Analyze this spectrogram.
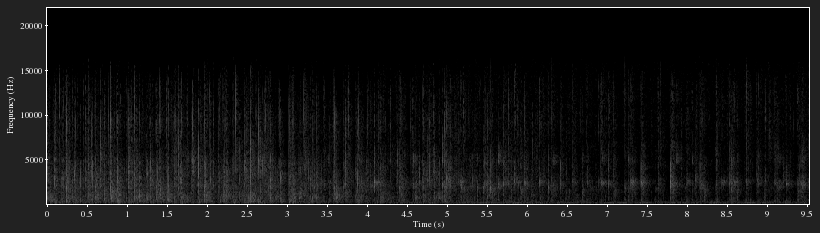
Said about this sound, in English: Light rain.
